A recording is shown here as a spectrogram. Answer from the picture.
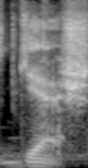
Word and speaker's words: Gesh: So that's Gesh. That word is Gesh. It's in there now. Gesh rhymes with mesh.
